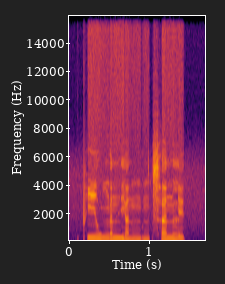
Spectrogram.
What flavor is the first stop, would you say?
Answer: aspirated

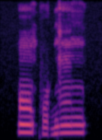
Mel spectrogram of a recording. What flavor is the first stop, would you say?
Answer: plain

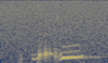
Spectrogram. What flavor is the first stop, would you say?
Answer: implosive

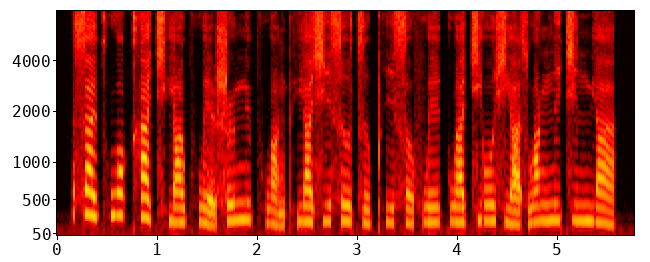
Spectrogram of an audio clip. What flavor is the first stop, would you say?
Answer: aspirated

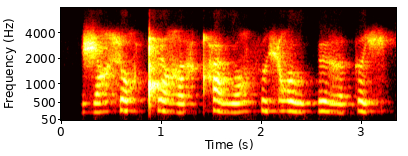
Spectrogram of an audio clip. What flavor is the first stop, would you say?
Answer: click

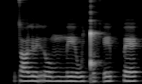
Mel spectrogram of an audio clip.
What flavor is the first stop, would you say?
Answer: plain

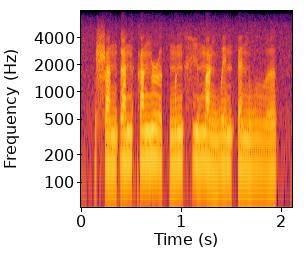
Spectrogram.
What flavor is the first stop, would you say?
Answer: implosive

